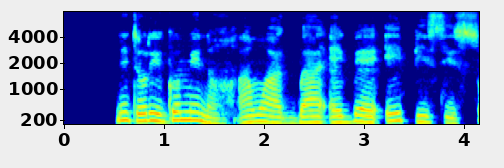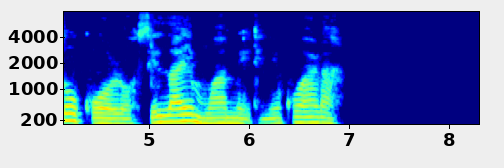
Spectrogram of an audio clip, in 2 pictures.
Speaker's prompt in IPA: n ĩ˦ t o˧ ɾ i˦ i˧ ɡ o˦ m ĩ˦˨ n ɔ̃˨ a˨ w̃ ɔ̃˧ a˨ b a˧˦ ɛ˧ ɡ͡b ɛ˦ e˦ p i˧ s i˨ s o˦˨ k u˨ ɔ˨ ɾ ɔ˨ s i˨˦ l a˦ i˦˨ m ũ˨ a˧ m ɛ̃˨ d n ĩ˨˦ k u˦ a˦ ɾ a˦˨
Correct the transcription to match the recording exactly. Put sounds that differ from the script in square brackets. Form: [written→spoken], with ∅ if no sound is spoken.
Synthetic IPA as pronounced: n ĩ˦ t o˧ ɾ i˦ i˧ ɡ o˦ m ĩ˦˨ n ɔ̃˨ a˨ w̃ ɔ̃˧ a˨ [b→ɡ͡b] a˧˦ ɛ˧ ɡ͡b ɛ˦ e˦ p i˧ s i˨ s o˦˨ k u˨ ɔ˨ ɾ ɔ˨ s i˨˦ l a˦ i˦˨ m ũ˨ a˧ m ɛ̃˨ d n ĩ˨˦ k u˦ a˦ ɾ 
